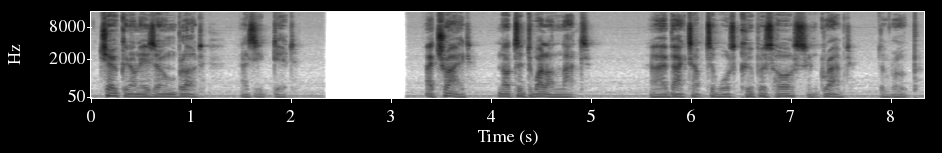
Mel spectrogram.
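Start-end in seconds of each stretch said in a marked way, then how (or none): none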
